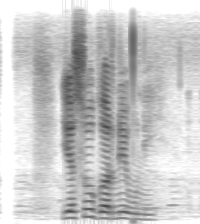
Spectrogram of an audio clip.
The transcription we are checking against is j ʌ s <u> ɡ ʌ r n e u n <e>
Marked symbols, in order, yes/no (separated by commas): no, no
